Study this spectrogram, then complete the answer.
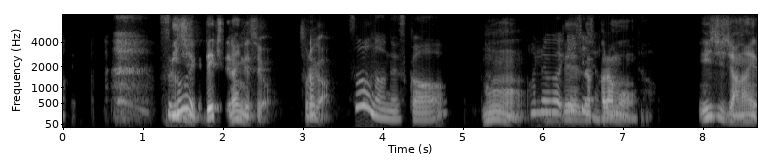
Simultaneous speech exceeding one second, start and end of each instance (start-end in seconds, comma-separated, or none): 5.8-7.2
